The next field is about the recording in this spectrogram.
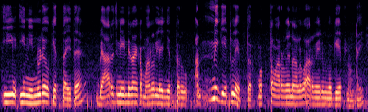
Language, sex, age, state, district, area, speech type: Telugu, male, 18-30, Telangana, Jayashankar, rural, spontaneous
